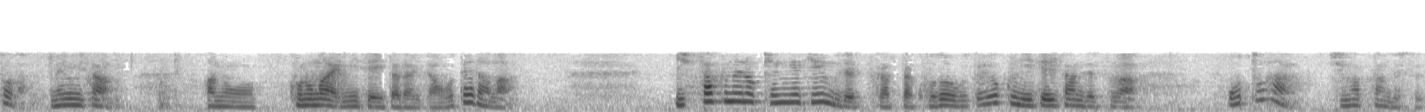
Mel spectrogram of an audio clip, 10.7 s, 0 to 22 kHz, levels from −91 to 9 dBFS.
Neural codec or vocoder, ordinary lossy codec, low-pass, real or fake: none; AAC, 16 kbps; 3.6 kHz; real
